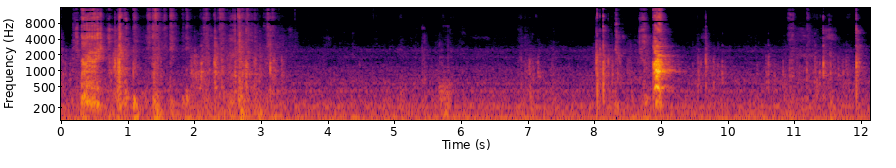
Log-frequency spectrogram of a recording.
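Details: Shiba Inu puppy named Koro, a mame shiba, warily threatening a lint roller while playing indoors. Scraping and rustling fill the opening seconds, soft knocks follow, then one sharp, short bark rings out near the end.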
